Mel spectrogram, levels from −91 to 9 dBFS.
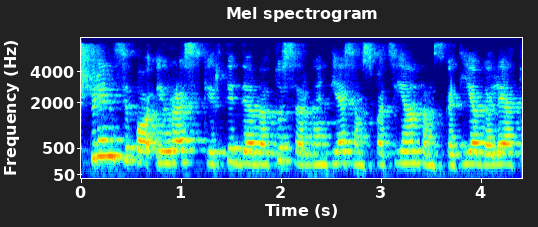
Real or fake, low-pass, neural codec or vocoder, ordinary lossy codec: real; 7.2 kHz; none; MP3, 64 kbps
